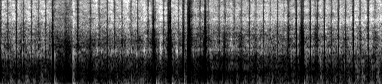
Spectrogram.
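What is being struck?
Marker tip on thin paper over a clipboard.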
